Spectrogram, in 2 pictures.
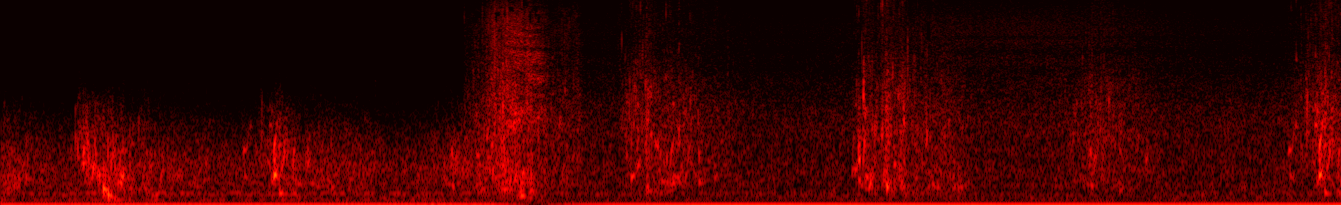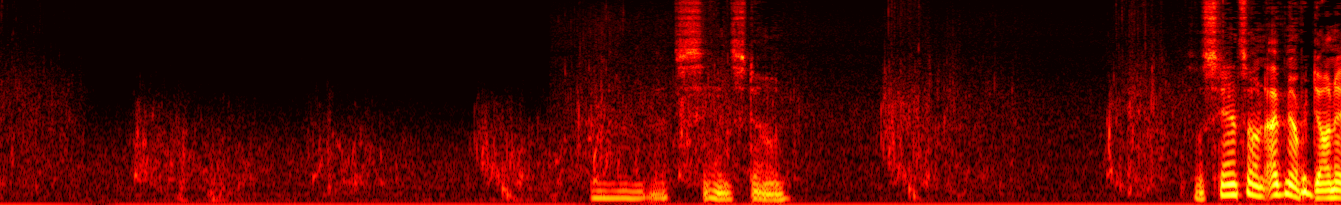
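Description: Water splashes and swirls with swimming strokes.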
